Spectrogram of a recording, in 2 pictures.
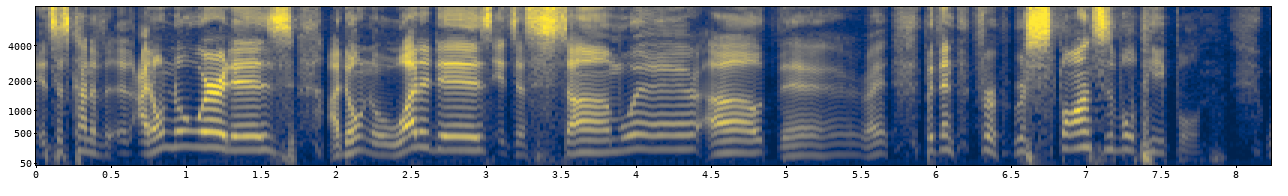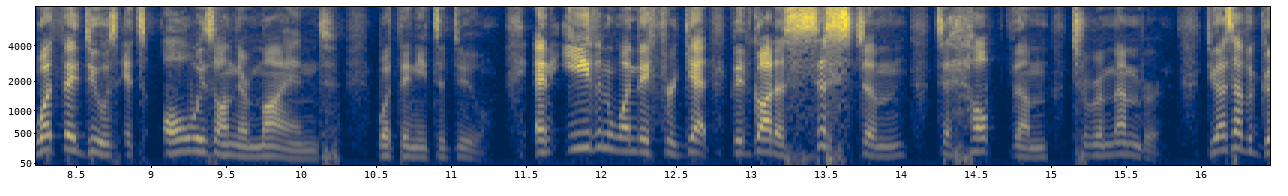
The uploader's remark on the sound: Recorded on November 19, 2017 at THRIVE ChurchVancouver, Canada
